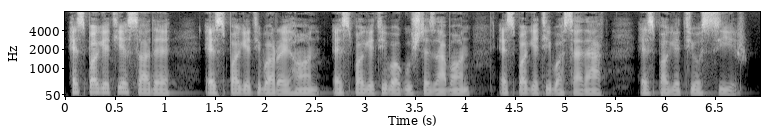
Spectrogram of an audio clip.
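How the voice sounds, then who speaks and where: Calm, measured male story narrator. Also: mid-range voice. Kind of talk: audiobook story reading.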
